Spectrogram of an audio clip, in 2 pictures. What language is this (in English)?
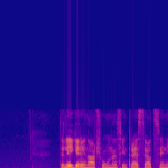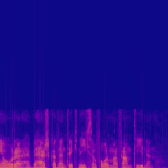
Swedish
